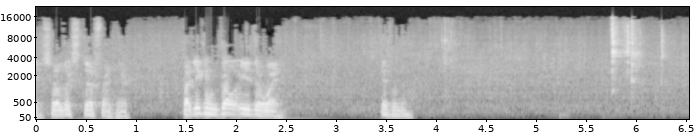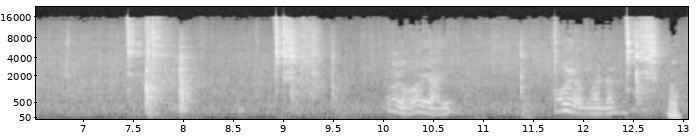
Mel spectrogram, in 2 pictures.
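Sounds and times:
frying hiss: 0:00.0 - 0:13.0
ladle clanking against wok: 0:05.7 - 0:06.4, 0:07.4 - 0:08.2, 0:08.9 - 0:09.6, 0:12.4 - 0:12.9.

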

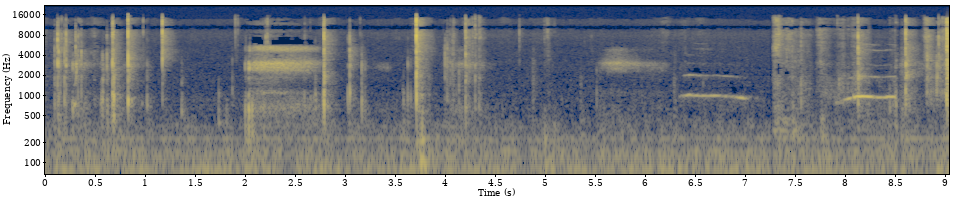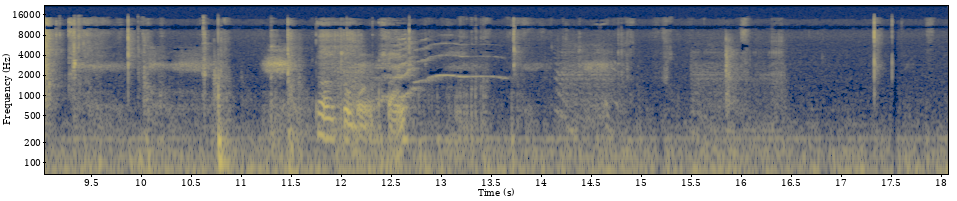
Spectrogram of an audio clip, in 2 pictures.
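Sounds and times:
cat meowing: 0:06.4 - 0:07.1, 0:07.9 - 0:08.6.

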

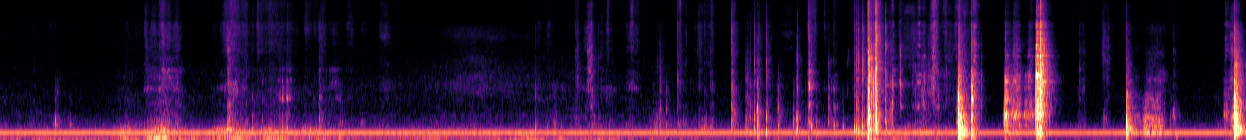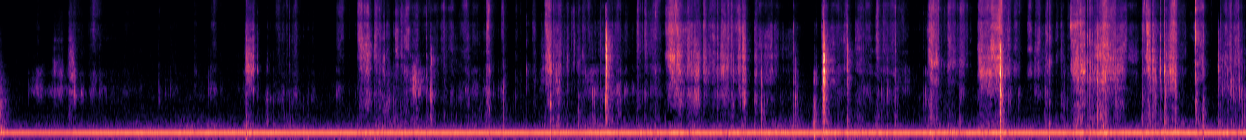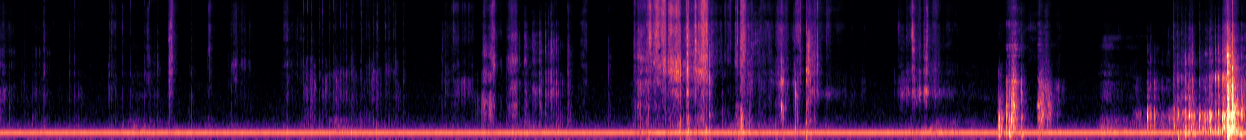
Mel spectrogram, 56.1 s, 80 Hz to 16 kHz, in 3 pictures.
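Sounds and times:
steady low hum: 0:00.0 - 0:15.2, 0:15.8 - 0:56.0
paper rustling and crinkling: 0:22.3 - 0:43.4, 0:44.0 - 0:46.0, 0:46.9 - 0:49.9.

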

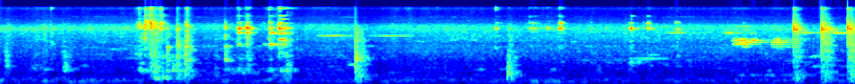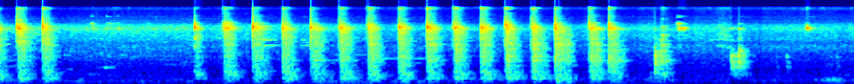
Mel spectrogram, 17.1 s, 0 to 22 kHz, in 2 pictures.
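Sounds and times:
hammer striking metal pipe: 0:07.9 - 0:09.2, 0:10.5 - 0:16.7.

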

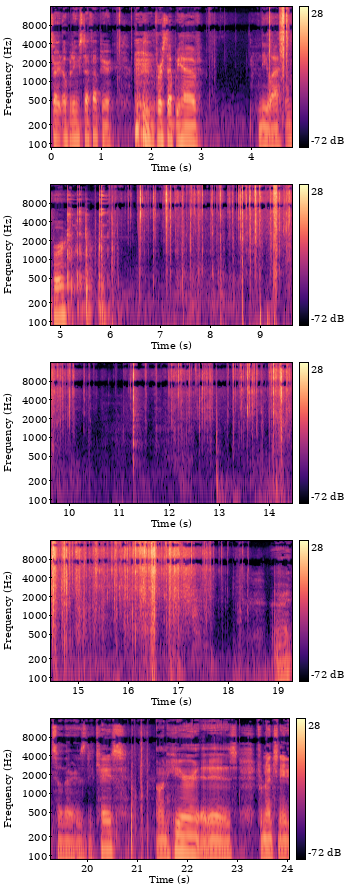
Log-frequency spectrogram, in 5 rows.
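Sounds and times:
plastic wrap crinkling and tearing: 0:04.2 - 0:05.0, 0:06.2 - 0:18.4.

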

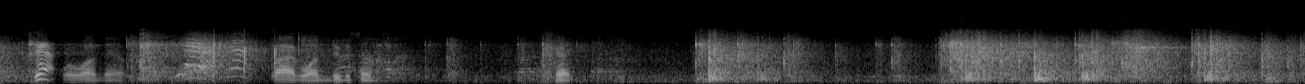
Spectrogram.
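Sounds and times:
air hockey puck clacking: 0:06.9 - 0:13.0.

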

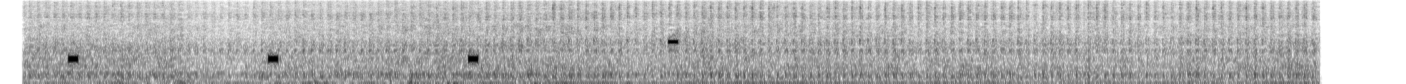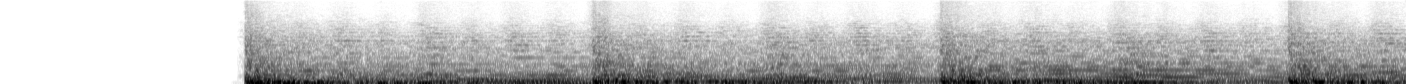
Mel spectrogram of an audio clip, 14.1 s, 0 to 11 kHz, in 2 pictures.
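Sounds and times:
film projector clatter: 0:00.2 - 0:06.6.

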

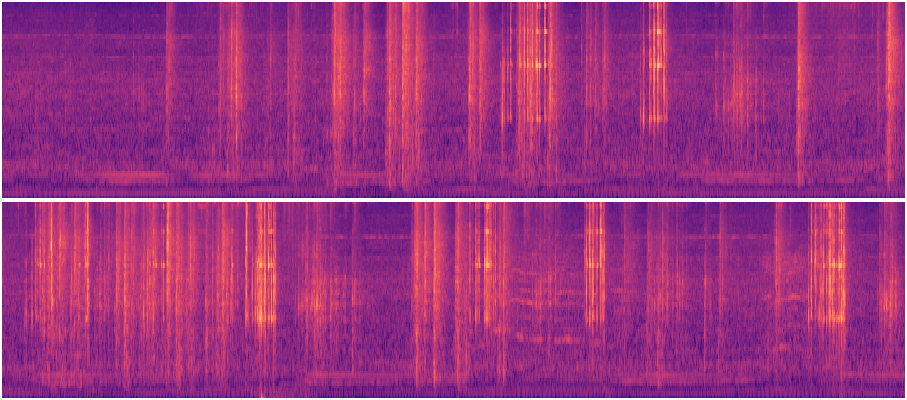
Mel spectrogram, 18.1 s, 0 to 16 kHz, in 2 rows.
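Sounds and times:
coins clinking through vacuum: 0:04.9 - 0:07.7, 0:09.2 - 0:12.7, 0:13.6 - 0:14.1, 0:14.8 - 0:16.3, 0:17.0 - 0:18.0.

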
